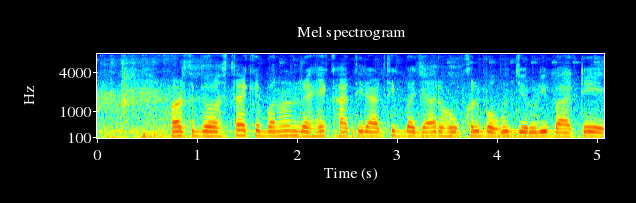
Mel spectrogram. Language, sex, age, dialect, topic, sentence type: Bhojpuri, male, 25-30, Northern, banking, statement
